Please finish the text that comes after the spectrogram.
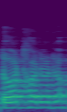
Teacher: ट वर्ग जो है वो ट ठ ड ढ अड़ बोलेंगे तो ट ठ ड ढ अड़, ये मूर्धन्य से निकलता है। मूर्धन्य मतलब जब आप इसको बोलते हैं तो जिह्वा मुड़ जाती है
